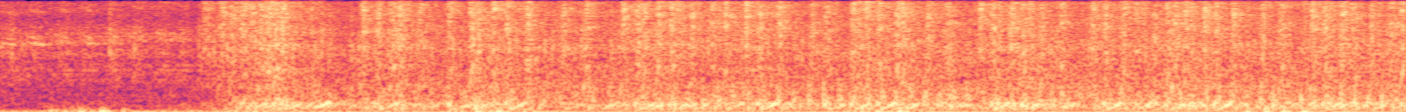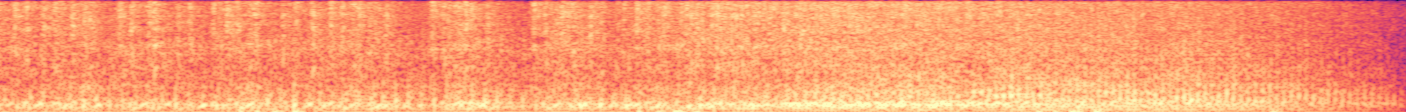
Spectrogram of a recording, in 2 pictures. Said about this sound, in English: Okay, sounds like the engine's running,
